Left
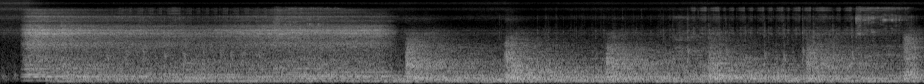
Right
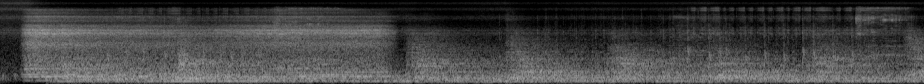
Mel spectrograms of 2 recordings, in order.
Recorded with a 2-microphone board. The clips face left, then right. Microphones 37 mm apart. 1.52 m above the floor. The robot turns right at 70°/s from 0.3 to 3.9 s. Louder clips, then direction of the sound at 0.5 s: Even; 5° left (ahead or behind).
